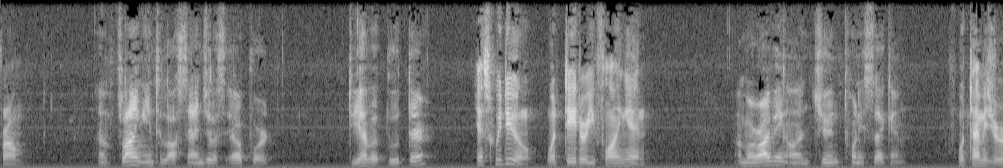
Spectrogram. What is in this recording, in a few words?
Car Rental for English Learners; travel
